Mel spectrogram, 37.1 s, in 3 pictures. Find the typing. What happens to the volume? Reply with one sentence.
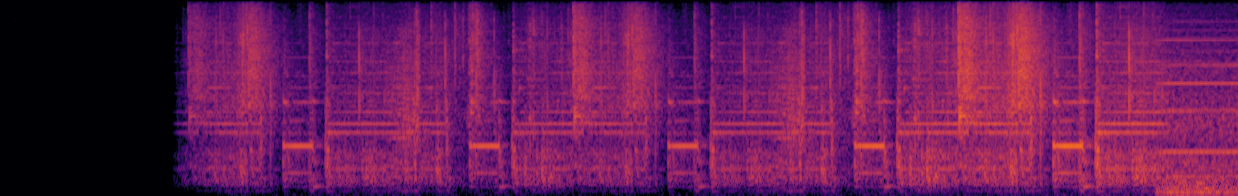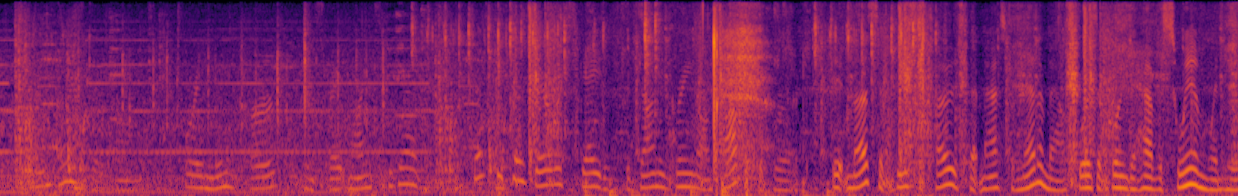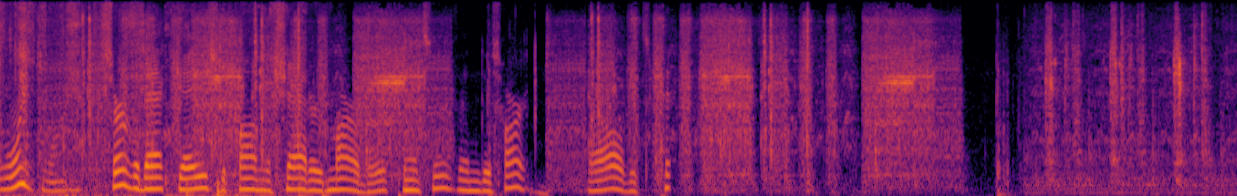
The volume of the typing goes up, then down.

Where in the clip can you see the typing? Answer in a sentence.
The typing can be heard from 13.1 to 21.8 s.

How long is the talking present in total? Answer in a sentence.
The talking can be heard for 19 seconds in total.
